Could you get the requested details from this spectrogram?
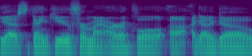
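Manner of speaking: exaggerated put-on inconvenienced tone. Describing a film scene, acting out a man on a phone call: acting super inconvenienced. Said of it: "he acts super inconvenienced".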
